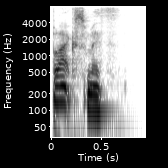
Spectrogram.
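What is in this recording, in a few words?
"blacksmith", British English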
